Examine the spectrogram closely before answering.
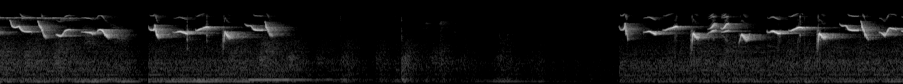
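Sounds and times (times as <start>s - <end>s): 
leafbird singing: 0.0s - 3.0s, 6.2s - 9.0s.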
